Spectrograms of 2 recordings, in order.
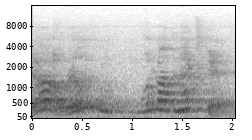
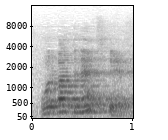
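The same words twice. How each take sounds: First: Pitched-up sarcastic buddy; mock innocence, needling him; teasing friend poking with a question; a bit of sarcasm. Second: Pitched-up teasing repeat; mock-innocent buddy needling Peter; needling question. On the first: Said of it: "with a bit of sarcasm". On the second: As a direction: poke him one more time. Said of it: "he can get under Peter's skin".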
